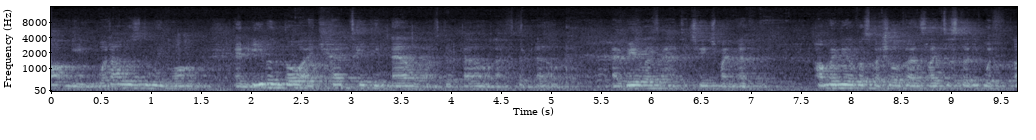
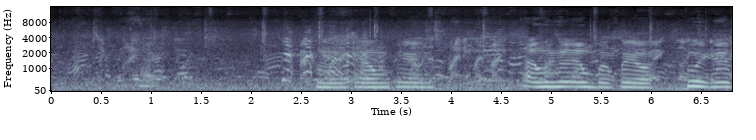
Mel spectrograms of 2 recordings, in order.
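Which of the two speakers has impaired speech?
The second: cerebral palsy; body affected; speech disability.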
